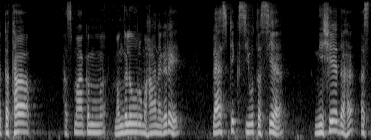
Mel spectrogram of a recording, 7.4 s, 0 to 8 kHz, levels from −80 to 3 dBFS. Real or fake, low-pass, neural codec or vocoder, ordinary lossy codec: real; none; none; none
